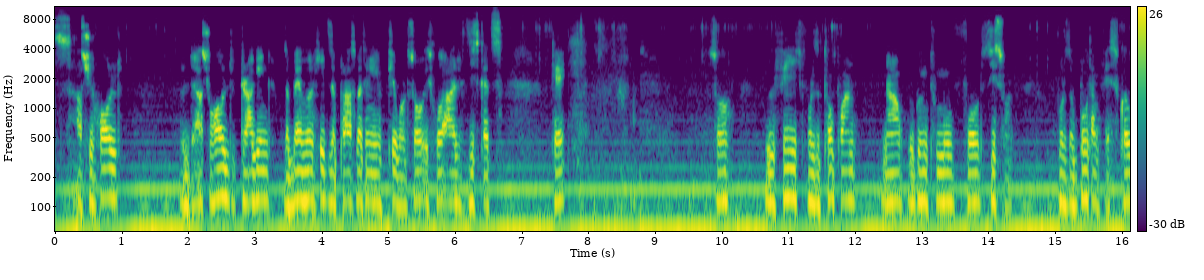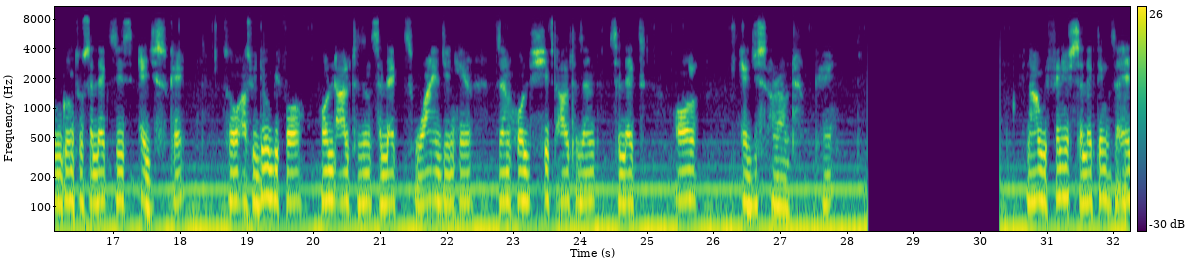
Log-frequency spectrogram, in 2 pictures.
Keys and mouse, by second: 7.6 KP_Subtract, 9.5 click, 15.3 click, 19.4 click, 21.8 alt+click, 24.7 alt+shift+click, 26.0 alt+shift+click, 27.2 alt+shift+click, 28.2 alt+shift+click, 28.6 alt+shift+click, 28.7 alt+shift+click, 29.0 alt+shift+click, 29.3 alt+shift+click, 29.8 alt+shift+click, 30.3 alt+shift+click, 31.3 click.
